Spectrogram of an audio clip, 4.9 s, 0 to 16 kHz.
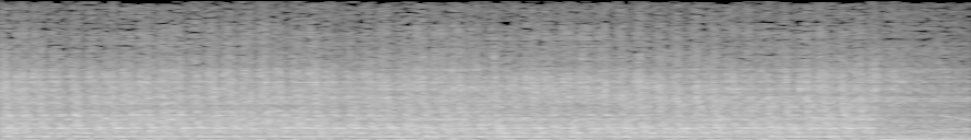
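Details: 2012 Ford E350 Econoline van after a new fuel pump, still no fuel pressure: rapid starter chatter about four beats a second keeps turning the engine over but it never fires; crank no start, immobilizer ruled out.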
